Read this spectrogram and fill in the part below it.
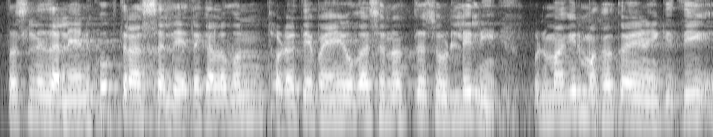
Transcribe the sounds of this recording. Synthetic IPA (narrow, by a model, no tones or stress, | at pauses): t̪əslẽd͡zalẽjanikʰuːp̚t̪ɾasd͡zalet̪ekaləɡont̪ʰoɽat̪epãjoɡasənəəsoɽleliː | pəɳmaɡiːɾm̤akakəjɳajkit̪i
